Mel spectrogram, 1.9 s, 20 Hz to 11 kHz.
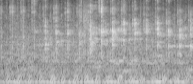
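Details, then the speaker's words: Italika DM 200 motorcycle single-cylinder engine at idle with fast metallic rattling knock, heard loudest on the clutch side, though first suspected in the head rockers. "Yo escucho el ruido muy muy arriba en la parte de la cabeza tal vez puedan ser los balancines los que están mal"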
